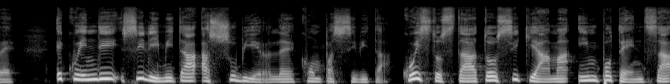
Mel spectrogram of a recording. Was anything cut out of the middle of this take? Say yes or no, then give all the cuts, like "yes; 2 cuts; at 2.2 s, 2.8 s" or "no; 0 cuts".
yes; 1 cut; at 4.0 s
